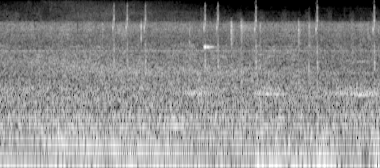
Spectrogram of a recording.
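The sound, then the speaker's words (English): A Corvette sports car drives in a video game, its engine and road noise forming a steady, dense rumble with faint high ticks scattered throughout, and no one talking. “Oh, so I'm in the Corvette, so I'm sorry if I'm driving like an idiot.”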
